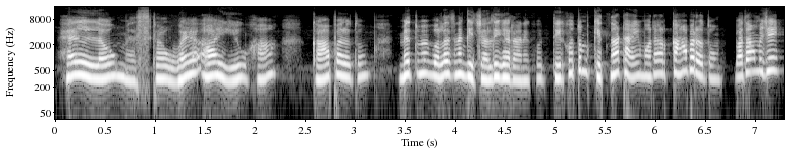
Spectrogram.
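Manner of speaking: loud, fast scolding over the phone, rising in pitch at the end; angry scolding. Acted. Jimin scolds Jungkook on the phone for being late, loud angry scolding. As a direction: chew him out for not coming home.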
